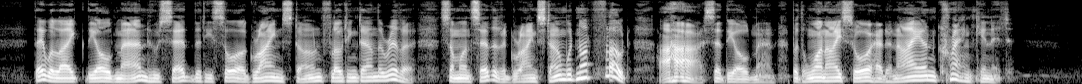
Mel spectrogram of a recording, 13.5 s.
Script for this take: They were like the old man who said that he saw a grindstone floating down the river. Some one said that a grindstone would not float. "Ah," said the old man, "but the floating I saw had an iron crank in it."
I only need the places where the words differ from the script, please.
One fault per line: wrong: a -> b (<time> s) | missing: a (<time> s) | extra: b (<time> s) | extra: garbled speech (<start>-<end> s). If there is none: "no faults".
wrong: floating -> one (10.1 s)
